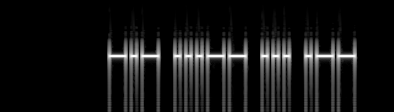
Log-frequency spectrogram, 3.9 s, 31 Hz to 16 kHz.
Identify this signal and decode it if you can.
Morse code, heard as a keyed tone, about 22 wpm, 700 Hz. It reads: K3SW
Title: Easy Call Signs Repeated 3x - 22wpm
